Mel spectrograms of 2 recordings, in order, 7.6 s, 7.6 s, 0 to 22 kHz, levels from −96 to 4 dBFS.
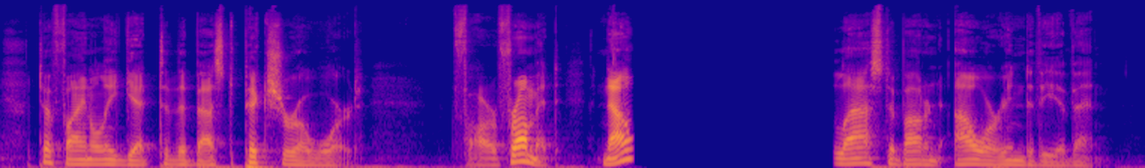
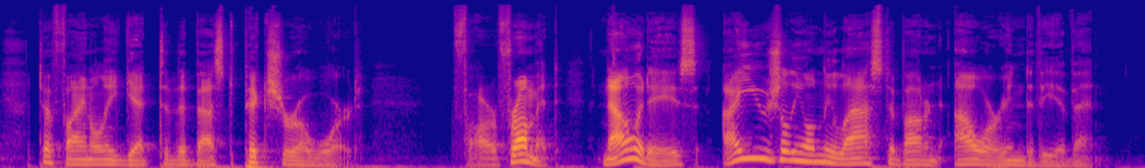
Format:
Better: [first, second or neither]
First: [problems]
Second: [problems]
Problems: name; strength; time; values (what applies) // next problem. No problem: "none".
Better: second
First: audio cutting out; at 4 s for 1.5 s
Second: none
